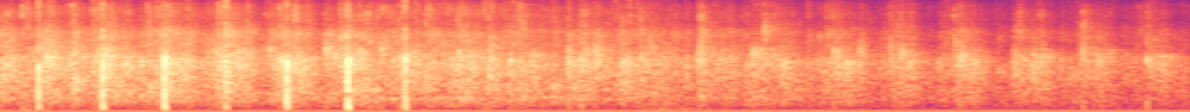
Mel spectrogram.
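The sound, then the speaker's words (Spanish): An audience applauds, many hands clapping at once. A few sharp, distinct claps stand out early, then the applause continues as a steady, fairly soft patter. “Muy bien, ahora sí, un aplauso para todos.”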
